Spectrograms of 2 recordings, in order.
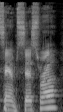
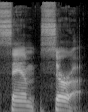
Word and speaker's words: Samsara: So I was calling it Sam Sisra. I was adding too many S's. It's Sam Sura, which is Samsara.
